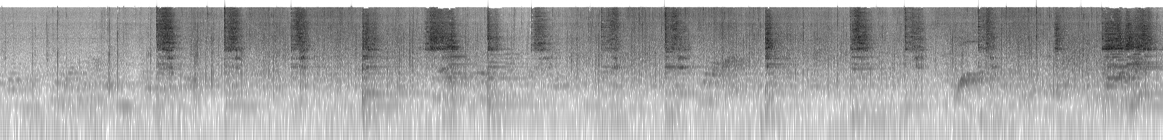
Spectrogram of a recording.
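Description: Food being stir-fried in a hot pan: a steady sizzle, broken from about two seconds in by loud sizzling bursts roughly once a second as the food is stirred and tossed.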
